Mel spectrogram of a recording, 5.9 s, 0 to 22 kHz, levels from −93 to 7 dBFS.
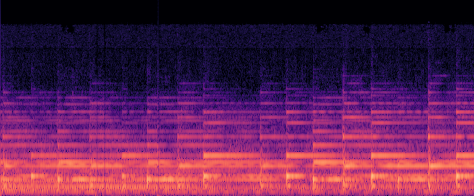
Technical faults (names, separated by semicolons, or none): short concealed packet loss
